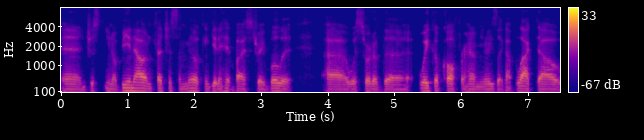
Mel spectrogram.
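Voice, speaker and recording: Speaking at a fairly quick pace with a Los Angeles accent, a man with a very deep, low pitch keeps a monotone, flat intonation, in a dry, close sound with no echo on a very clean recording with a silent background. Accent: American English, Los Angeles. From US West Coast, Los Angeles. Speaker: engineering professor. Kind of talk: interview. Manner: hesitant, with fillers and repeats.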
